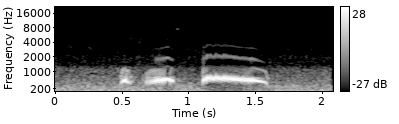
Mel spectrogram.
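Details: Single spotted dove phrase at a morning bird-trapping spot before rain: a soft short note, a slightly longer coo, then an extended, gently descending coo.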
